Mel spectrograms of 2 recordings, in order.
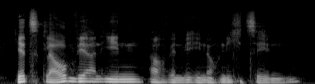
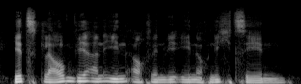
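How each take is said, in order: No difference in how they are said.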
